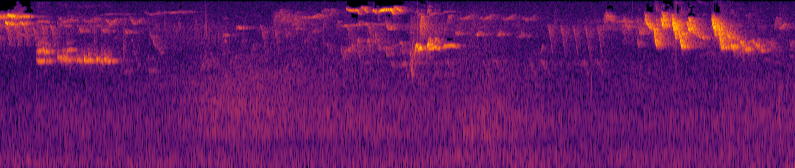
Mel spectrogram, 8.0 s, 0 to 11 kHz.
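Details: European robin singing loudly in a late-January dawn chorus around 8 o'clock while still dark, proclaiming breeding territory; high, thin warbled phrases with bright twittering bursts near the end, other birds singing faintly in the background.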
